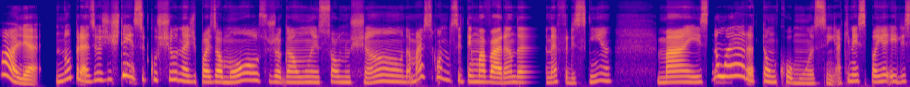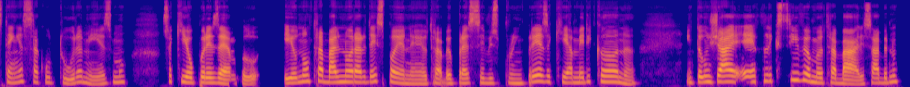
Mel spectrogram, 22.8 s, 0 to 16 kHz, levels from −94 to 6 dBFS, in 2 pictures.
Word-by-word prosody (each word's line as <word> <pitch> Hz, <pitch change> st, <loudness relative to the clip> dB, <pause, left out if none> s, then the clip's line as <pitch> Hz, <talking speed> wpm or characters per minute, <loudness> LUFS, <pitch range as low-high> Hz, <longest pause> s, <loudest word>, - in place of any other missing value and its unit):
Olha, 175 Hz, -5 st, +6 dB, 0.2 s
no 320 Hz, +11 st, -2 dB
Brasil, 275 Hz, -, +3 dB
a -, -, -2 dB
gente 340 Hz, +2 st, -3 dB
tem -, -, +4 dB
esse 360 Hz, -4 st, -2 dB
cochilo, 330 Hz, +2 st, -2 dB
né, 270 Hz, -4 st, +2 dB
de 245 Hz, 0 st, -6 dB
pós-almoço, 240 Hz, +5 st, +2 dB
jogar 225 Hz, -1 st, 0 dB
um 225 Hz, +1 st, -2 dB
lençol 225 Hz, +1 st, -2 dB
no 225 Hz, 0 st, -4 dB
chão, 245 Hz, +4 st, -1 dB
ainda 235 Hz, 0 st, -3 dB
mais 425 Hz, -, -2 dB
quando 405 Hz, -7 st, -6 dB
se 270 Hz, -, -5 dB
tem 245 Hz, 0 st, -1 dB
uma 240 Hz, 0 st, +4 dB
varanda, 220 Hz, 0 st, +4 dB, 0.2 s
né, 220 Hz, +3 st, 0 dB
fresquinha, 245 Hz, +6 st, -5 dB, 0.6 s
mas 230 Hz, +1 st, +5 dB
não 465 Hz, +1 st, +4 dB, 0.2 s
era -, -, +1 dB
tão 245 Hz, -4 st, 0 dB
comum 185 Hz, -6 st, -5 dB
assim. 180 Hz, -1 st, -3 dB
Aqui 205 Hz, +6 st, -7 dB
na 265 Hz, -, +2 dB
Espanha 250 Hz, -1 st, 0 dB
eles 250 Hz, 0 st, -4 dB
têm 225 Hz, 0 st, -5 dB
essa 245 Hz, -2 st, -6 dB
cultura 205 Hz, -1 st, -7 dB
mesmo, 190 Hz, +6 st, -7 dB, 0.4 s
só 250 Hz, -, -6 dB
que 240 Hz, -, -4 dB
eu, 215 Hz, -2 st, +3 dB
por 220 Hz, +1 st, -1 dB
exemplo, 170 Hz, -6 st, +1 dB, 0.3 s
eu 200 Hz, +2 st, +1 dB
não 250 Hz, +4 st, -2 dB
trabalho 235 Hz, -3 st, +2 dB
no 235 Hz, -, 0 dB
horário 225 Hz, -1 st, +3 dB
da 230 Hz, -, -1 dB
Espanha, 225 Hz, -6 st, 0 dB
né, 165 Hz, -1 st, -6 dB
eu 160 Hz, -, -6 dB
tra 185 Hz, +2 st, -2 dB
eu 180 Hz, 0 st, -3 dB
presto 190 Hz, +1 st, -1 dB
serviço 190 Hz, -2 st, -5 dB
pra 195 Hz, -, -11 dB
uma 180 Hz, -, -4 dB
empresa 240 Hz, +7 st, 0 dB
que 215 Hz, +1 st, -6 dB
é -, -, +1 dB
americana, 215 Hz, -3 st, -2 dB, 0.7 s
então, 225 Hz, +3 st, -1 dB
já 240 Hz, +1 st, +6 dB
é 230 Hz, 0 st, +1 dB
flexível 290 Hz, +2 st, -2 dB
o -, -, -1 dB
meu 200 Hz, -2 st, -1 dB
trabalho, 165 Hz, -7 st, +1 dB
sabe, 195 Hz, +3 st, -1 dB
eu 230 Hz, -, -6 dB
não 245 Hz, -, -5 dB
230 Hz, 190 wpm, -22 LUFS, 200-250 Hz, 0.7 s, Olha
